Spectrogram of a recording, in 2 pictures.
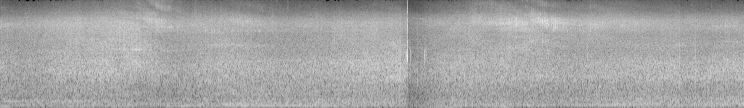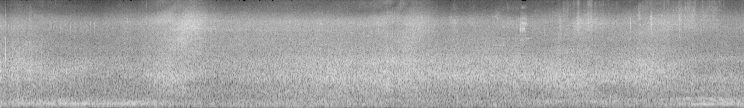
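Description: Steady city road traffic: cars passing on a busy avenue, engine hum and tyre noise swelling and fading as vehicles go by. A sharp click with a brief drop in level about eight seconds in.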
